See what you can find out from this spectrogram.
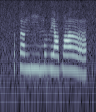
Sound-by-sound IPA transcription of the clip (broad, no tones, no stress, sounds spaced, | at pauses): θ ʌː ŋ iː m o ð e dˤ ʌː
